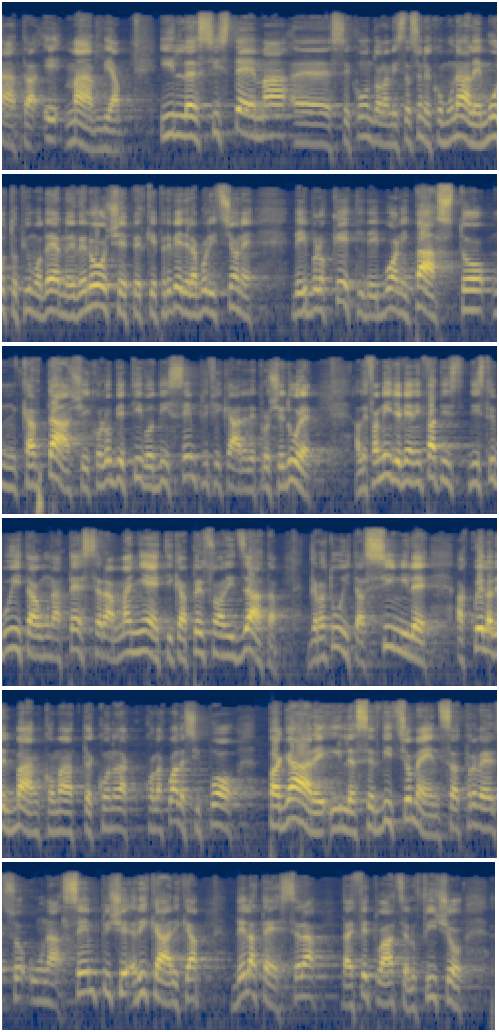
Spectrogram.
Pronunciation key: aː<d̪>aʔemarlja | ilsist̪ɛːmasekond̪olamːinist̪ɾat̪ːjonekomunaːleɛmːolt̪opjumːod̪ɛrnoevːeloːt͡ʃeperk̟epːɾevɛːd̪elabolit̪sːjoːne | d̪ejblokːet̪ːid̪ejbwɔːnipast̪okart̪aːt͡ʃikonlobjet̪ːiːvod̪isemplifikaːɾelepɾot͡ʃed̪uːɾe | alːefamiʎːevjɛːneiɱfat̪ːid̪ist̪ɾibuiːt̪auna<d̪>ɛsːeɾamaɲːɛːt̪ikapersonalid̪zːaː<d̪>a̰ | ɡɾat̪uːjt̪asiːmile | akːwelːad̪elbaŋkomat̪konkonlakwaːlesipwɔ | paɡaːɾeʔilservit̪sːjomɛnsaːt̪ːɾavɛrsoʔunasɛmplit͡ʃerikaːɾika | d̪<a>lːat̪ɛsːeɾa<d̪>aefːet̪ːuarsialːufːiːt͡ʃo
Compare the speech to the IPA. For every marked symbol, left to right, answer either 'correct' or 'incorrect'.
incorrect: t̪, incorrect: t̪, incorrect: t̪, incorrect: e, correct

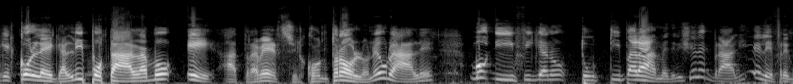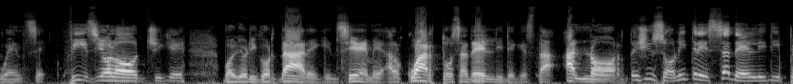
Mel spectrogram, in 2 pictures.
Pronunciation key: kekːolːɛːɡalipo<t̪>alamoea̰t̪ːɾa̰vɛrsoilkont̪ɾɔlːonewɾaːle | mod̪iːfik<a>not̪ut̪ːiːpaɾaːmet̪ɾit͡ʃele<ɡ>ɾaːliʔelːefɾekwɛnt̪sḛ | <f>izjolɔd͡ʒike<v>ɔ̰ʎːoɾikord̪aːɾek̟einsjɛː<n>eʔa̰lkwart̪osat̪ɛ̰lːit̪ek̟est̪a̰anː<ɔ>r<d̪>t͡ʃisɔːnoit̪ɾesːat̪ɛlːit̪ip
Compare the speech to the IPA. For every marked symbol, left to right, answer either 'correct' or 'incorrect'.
correct, correct, incorrect: b, correct, correct, incorrect: m, correct, correct

